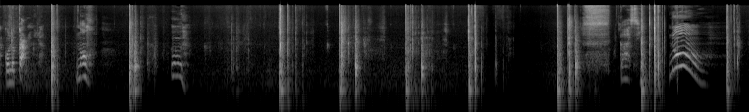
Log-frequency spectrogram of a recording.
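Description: A plastic bottle crinkles and thumps in a boy's hands.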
